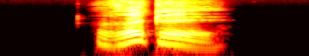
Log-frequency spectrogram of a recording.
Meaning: inflection of rütteln: 1. first-person singular present 2. singular imperative
- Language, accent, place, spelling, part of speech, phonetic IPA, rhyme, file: German, Germany, Berlin, rüttel, verb, [ˈʁʏtl̩], -ʏtl̩, De-rüttel.ogg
